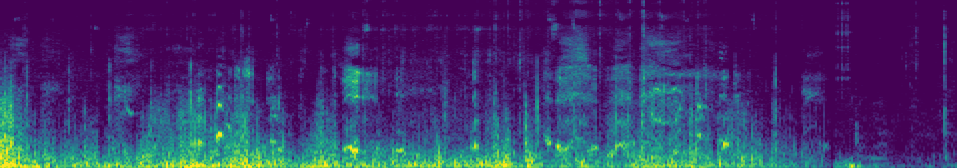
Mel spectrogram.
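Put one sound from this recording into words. Wagon wheels rumble and rattle over asphalt.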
